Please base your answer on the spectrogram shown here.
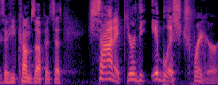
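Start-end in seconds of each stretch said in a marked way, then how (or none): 1.3-3.3 slow, drawn-out, edgy and mean delivery. Retelling a game's plot, the speaker plays the villain confronting Sonic: edgy, mean Silver the Hedgehog impression. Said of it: "edgy and mean".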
